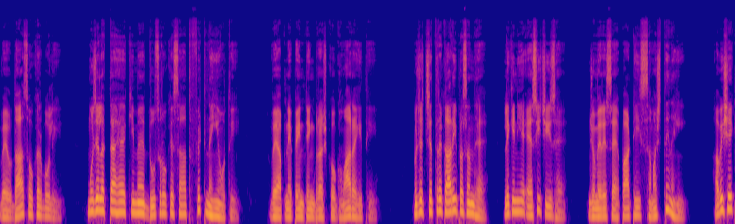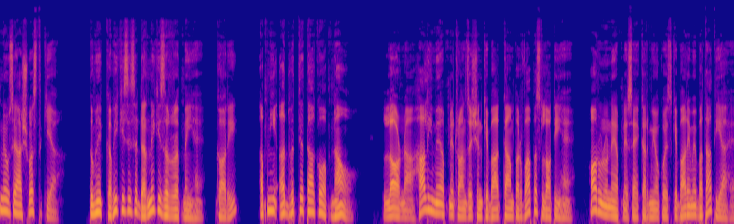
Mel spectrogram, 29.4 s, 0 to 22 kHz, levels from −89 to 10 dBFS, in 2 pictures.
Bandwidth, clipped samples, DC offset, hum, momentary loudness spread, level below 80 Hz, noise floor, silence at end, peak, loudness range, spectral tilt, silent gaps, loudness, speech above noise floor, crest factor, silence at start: 16 kHz; under 0.1%; under 0.1%; none; 10 LU; -42 dBFS; under -90 dBFS; 0 s; -2 dBFS; 3 LU; -6 dB/octave; none; -20 LUFS; over 71 dB; 18 dB; 0 s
